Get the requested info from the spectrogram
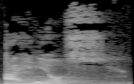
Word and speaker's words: Aionios: That is Aionios. – アニオスという発音で。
